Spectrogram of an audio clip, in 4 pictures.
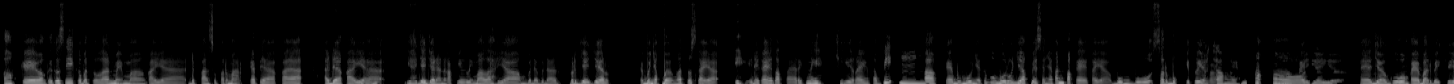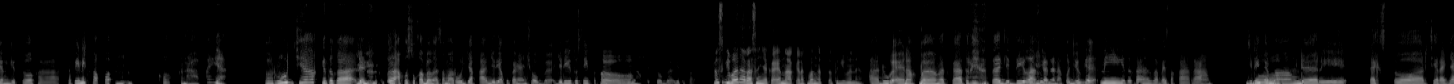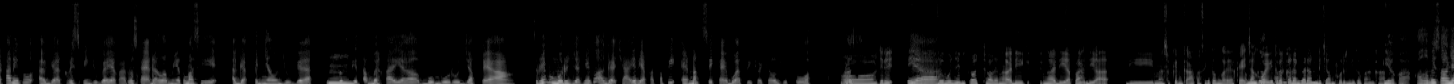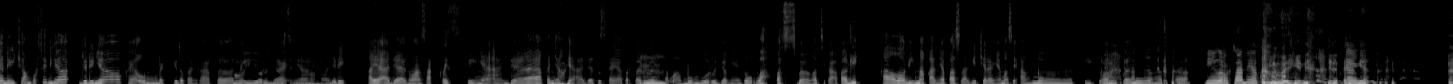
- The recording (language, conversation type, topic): Indonesian, podcast, Bagaimana pengalamanmu saat pertama kali mencoba makanan jalanan setempat?
- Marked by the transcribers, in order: other background noise; chuckle; laughing while speaking: "ternyata"; laugh; tapping; laughing while speaking: "kenyalnya"; laughing while speaking: "nih aku ngebayanginnya, jadi pengin"; laugh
